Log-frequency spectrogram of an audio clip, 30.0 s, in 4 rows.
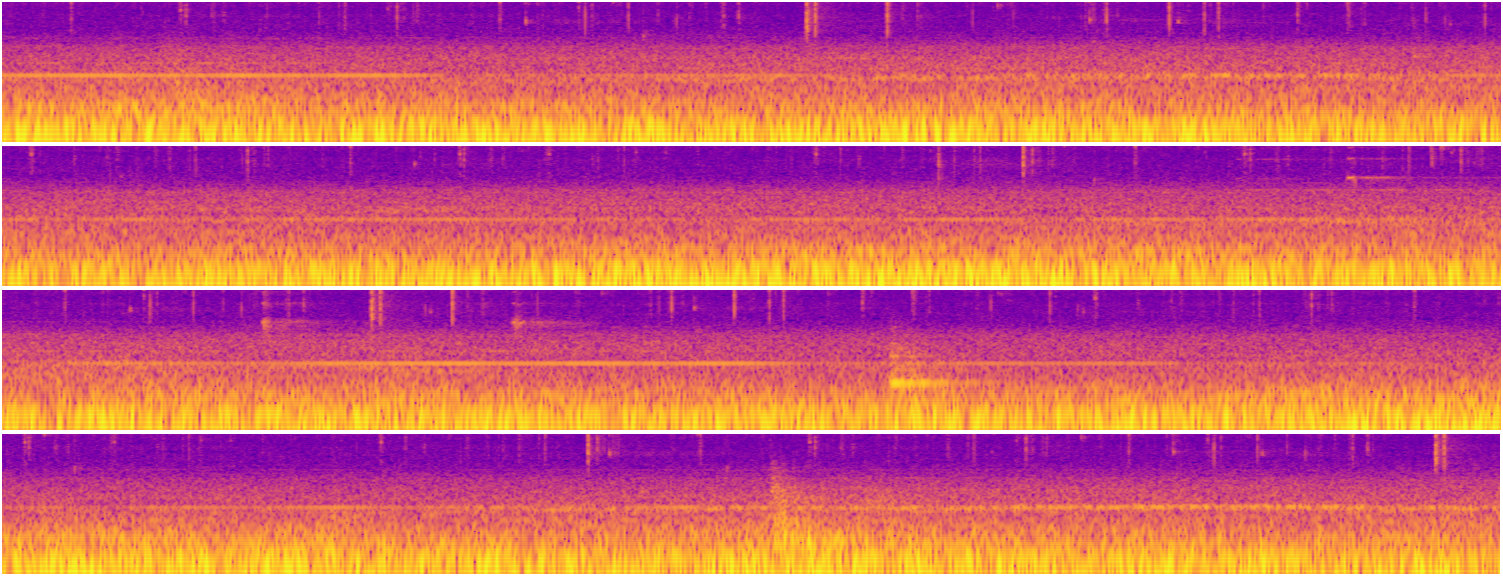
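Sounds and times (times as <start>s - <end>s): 
castle ambience: 0.0s - 29.9s.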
